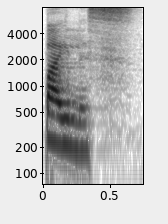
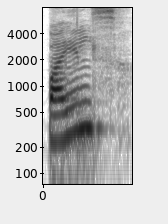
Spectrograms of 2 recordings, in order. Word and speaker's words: pilus: is the plural form the singular form is called pilus not piles pilus singular is pilus this is plural form these are elongated cube like structure structures.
